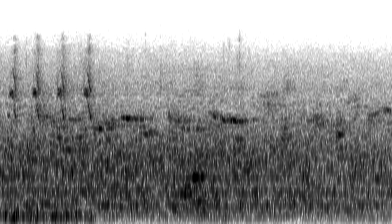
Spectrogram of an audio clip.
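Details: Wild rose-ringed parakeet young being fed by the male parent give four quick, high, scratchy chirps in the first second, then thinner drawn-out squeaks over a steady background hiss.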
